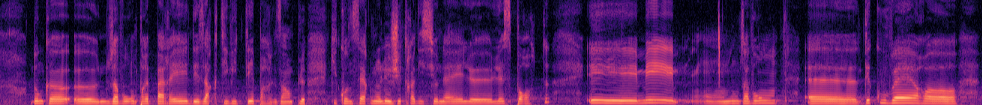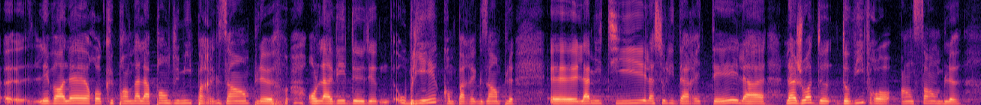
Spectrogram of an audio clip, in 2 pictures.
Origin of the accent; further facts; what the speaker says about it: Basilicata, Italy; French is a second language; Et je viens d'Italie, je viens du sud de l'Italie, de la région de la Basilicate.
